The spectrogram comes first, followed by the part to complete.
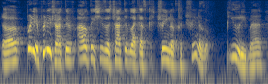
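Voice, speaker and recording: A man chatting excitedly in a casual review, retelling scenes and laughing often. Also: high-pitched, fairly quick. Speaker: wrestling show reviewer.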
